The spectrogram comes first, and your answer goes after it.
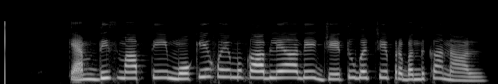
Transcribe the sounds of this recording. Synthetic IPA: kɛ̰̃ːmp̚d̪iːsəmaːp̚t̪iːmoːkeːɦoːeːmʊkaːbleãːd̪eːd͡ʒeːt̪uːbətːʃeːpɾəbə̃nd̪kãːnaːl

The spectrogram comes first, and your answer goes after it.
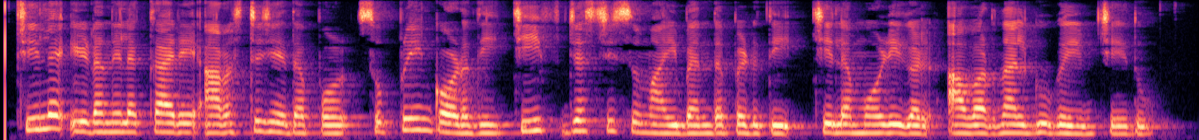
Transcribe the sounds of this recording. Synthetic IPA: t͡ɕilɐʔiɽɐnilɐkːaːɾe̞ʔɐrɐstɨt͡ɕe̞jt̪ɐpːo̞ːɭsupriːmko̞ːɽɐðit͡ɕiːfd͡ʑɐstisumaːjibe̞nd̪ʱɐpːe̞ɽut̪ːit͡ɕilɐmo̞ɻiɣɐɭɐʋɐrnɐlkuɣɐjumt͡ɕe̞jt̪u

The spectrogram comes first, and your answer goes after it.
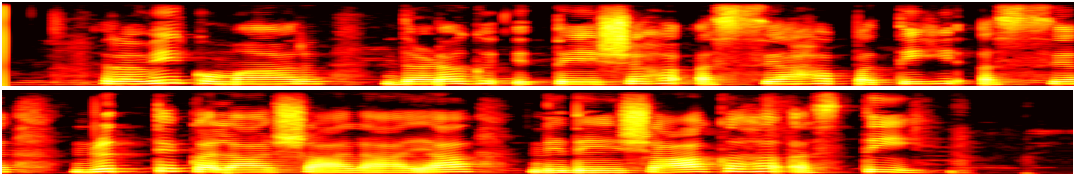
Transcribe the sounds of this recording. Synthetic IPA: ɾɐʋikumaːɾ | d̪ɐɽɐɡit̪eːʃɐɦɐ̆ʔɐsjaːɦpɐt̪iɦɐsjɐnɾɪt̪jɐkɐlaːʃaːlaːjaːnid̪eːʃaːkɐɦɐ̆ʔɐst̪i

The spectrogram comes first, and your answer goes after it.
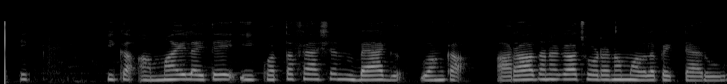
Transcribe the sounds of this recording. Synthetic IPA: ikɐʔɐmːaːjlɐjit̪e̞ːʔiːkɔt̪ːɐpʰaːʂɐnbaːɡʋɐŋkɐ̰ | aːɾaːd̪ʱɐnɐɡaːt͡ʃuːɽɐnɐmːɔd̪ɐlupɛʈːaːɾu

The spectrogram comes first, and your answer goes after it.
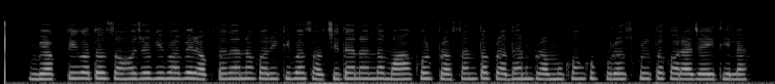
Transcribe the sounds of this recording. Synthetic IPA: bjɔk̚t̪iɡɔt̪ɔsɔɦɔd͡ʒoɡibʱabeɾɔk̚t̪ɔd̪anɔkɔɾit̪ʰibasɔt͡ʃit̪anɔnd̪ɔmɔɦakuɾpɾɔsant̪ɔpɾɔd̪ʱanɔpɾɔmukʰɔŋkupuɾɔskɾut̪ɔkɔɾad͡ʒajt̪ʰila

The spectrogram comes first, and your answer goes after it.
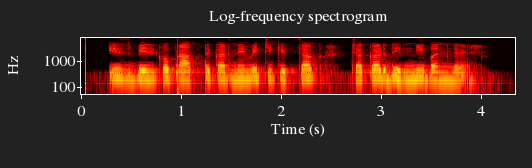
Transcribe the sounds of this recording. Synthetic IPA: ɪsbɪlkopɾaːp̚t̪kɐɾnemẽt͡ʃɪkɪt̪səkt͡ʃɐkəɾd̪ʱɪnːibɐnɡɐḛː

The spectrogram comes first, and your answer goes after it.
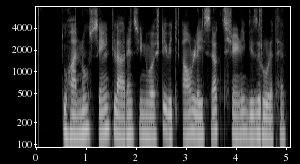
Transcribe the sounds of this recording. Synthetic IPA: t̪ʊɦãːnũsẽːɳʈlaːɾẽnsjuːnɪʋəɾsɪ̥ʈiʋɪt͡ʃaːʊɳləisək̚t̪ʃɾeːɽ̃id̪izəɾuːɾət̪ɦɛː

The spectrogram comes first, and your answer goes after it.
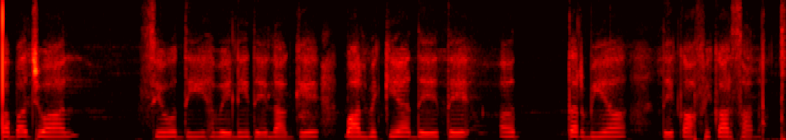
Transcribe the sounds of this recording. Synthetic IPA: kəbaːd͡ʒʊʋaːl | sɪjõːd̪iːɦəʋeːliːd̪eːlaːɡeːbaːlmɪkijãːd̪eːt̪eːə | t̪əɾmɪjãːd̪̥eːkaːfʰiːkəɾsən

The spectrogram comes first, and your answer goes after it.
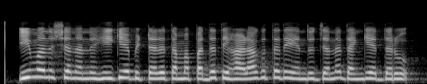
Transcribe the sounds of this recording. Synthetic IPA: iːmɐnuʂjɐnɐnːuɦiːɡɛjɐbiʈːɐɾet̪ɐmːɐpɐd̪ʱːɐt̪iɦaːɭaːɡut̪ːɐd̪e̞end̪ud͡ʒɐnɐd̪ɐŋɡɛːd̪ːɐɾu

